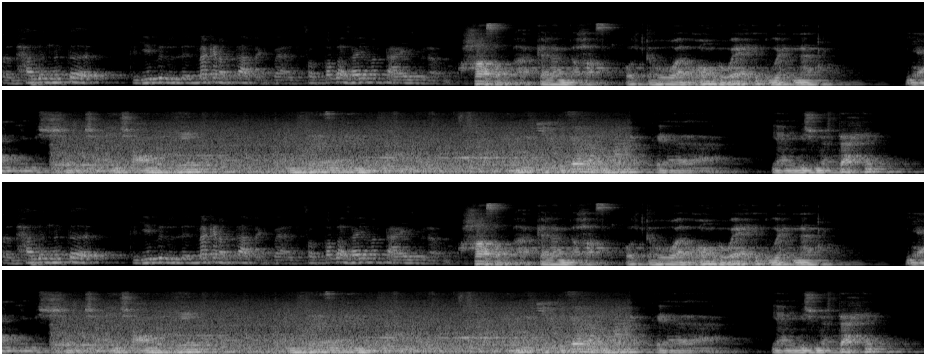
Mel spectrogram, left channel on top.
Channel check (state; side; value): identical; both; correlation 1.00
